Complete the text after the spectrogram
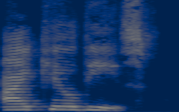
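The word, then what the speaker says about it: Akyildiz: Yes, his last name is pronounced Achildes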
